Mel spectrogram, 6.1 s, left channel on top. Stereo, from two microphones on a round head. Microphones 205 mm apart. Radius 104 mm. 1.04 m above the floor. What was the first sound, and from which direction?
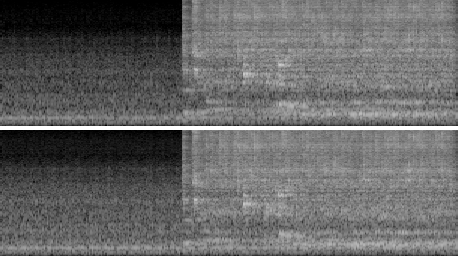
A running tap, 5° right (ahead or behind).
